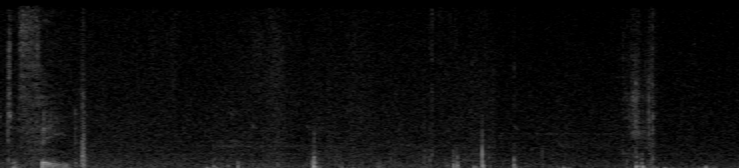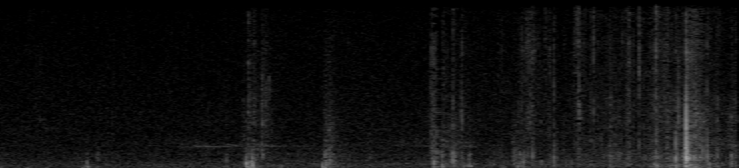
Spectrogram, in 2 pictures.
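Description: Boots scrape and thud on rock.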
